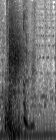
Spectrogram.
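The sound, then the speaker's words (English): A crouching attack lands on the opponent in a fighting video game. A punchy thwacking impact is followed by a brief tonal swish, then a low steady drone. “Objective, hit the opponent with a crouching attack.”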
